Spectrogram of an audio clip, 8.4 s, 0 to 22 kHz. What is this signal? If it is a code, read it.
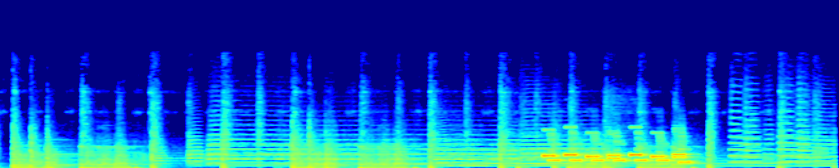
Multi-frequency trunk signalling (R2, with the far end's replies), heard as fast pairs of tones, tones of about 110 ms. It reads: 6034038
